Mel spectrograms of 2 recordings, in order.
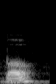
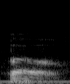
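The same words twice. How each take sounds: First: The vowel is held briefly and lightly. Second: The vowel is held longer and fuller. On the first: "Hold it shorter"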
